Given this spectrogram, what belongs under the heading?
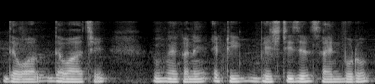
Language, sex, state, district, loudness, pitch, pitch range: Bengali, male, Tripura, West Tripura, -17 LUFS, 130 Hz, 125-140 Hz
